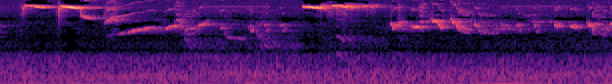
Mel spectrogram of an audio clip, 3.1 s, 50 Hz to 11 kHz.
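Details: A European robin sings in a garden in Weener, East Frisia, northwestern Germany, in April 2021: high, thin, liquid phrases of trills and sliding notes in short bursts with brief pauses, over a soft low background rumble.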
